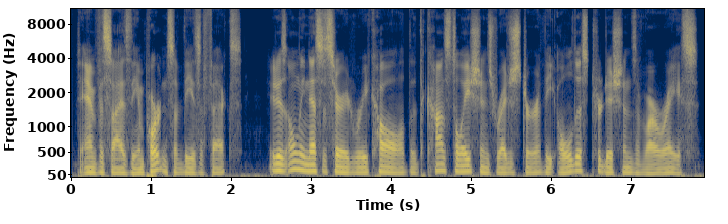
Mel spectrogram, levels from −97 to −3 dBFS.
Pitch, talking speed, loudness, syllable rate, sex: 100 Hz, 175 wpm, -21 LUFS, 6.0 syllables/s, male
